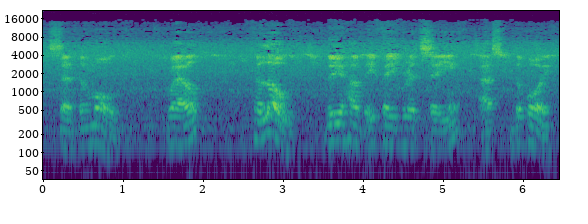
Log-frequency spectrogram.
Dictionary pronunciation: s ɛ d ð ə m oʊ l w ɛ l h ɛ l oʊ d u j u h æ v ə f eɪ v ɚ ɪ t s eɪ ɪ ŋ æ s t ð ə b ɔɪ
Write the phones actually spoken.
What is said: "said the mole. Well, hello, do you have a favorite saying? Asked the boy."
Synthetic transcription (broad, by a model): s ɛ d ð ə m oʊ l w ɛ l h ɛ l oʊ d u j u h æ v ə f eɪ v ɚ ɪ t s eɪ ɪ ŋ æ s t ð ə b ɔɪ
